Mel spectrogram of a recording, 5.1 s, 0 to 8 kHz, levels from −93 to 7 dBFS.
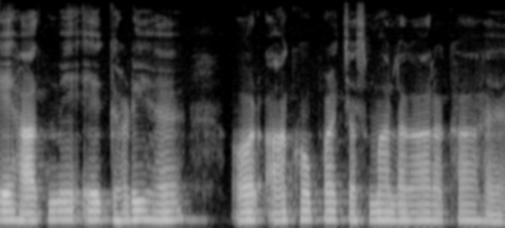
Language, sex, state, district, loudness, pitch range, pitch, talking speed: Hindi, male, Chhattisgarh, Korba, -21 LUFS, 105-115 Hz, 110 Hz, 155 wpm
